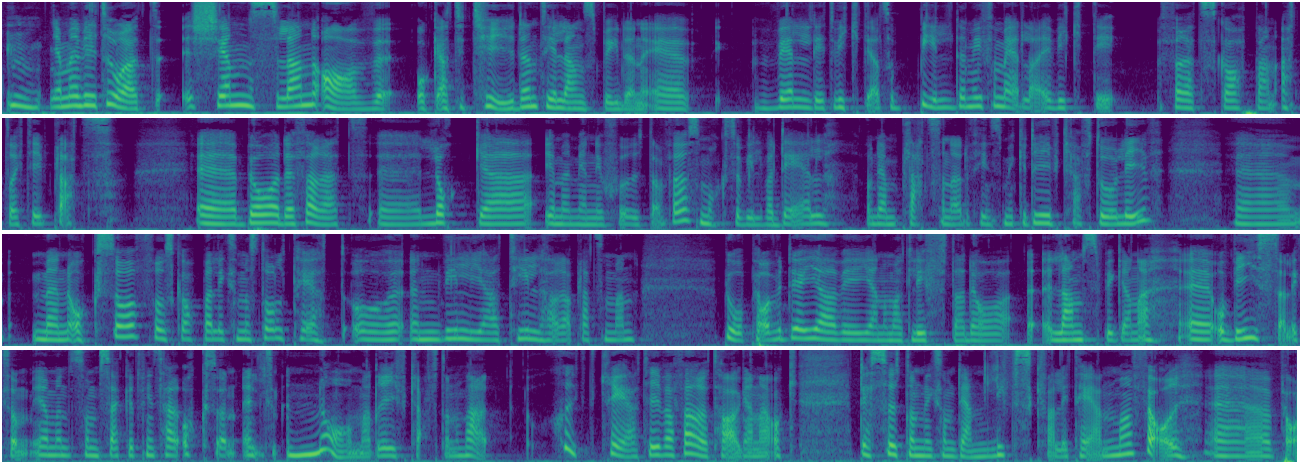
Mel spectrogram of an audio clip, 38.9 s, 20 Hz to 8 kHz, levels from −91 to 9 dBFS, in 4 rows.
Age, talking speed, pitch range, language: 20-39, 145 wpm, 190-225 Hz, Swedish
